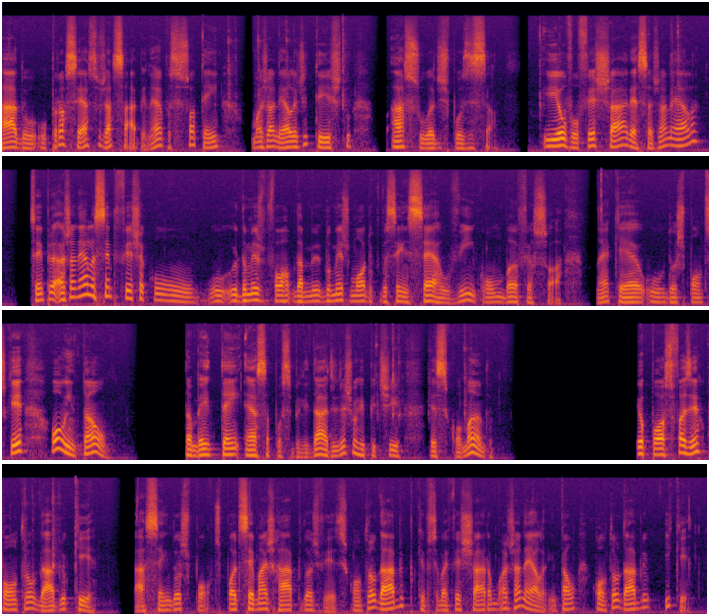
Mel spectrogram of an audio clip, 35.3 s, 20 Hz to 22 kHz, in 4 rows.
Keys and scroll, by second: 2.5 Up, 2.9 Down, 3.2 Up, 3.8 Down, 6.5 shift+;, 7.7 q, 8.0 Return, 22.3 shift+;, 22.7 Up, 23.2 Up, 23.8 Return, 26.5 ctrl+w, 26.8 q.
